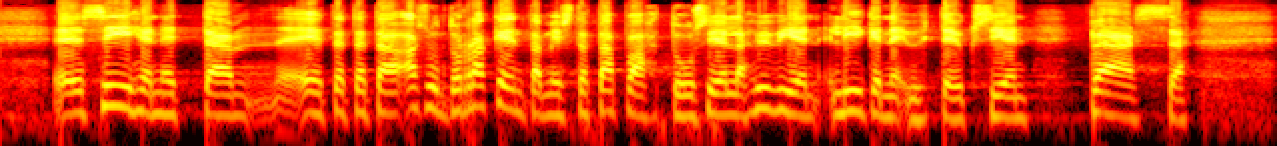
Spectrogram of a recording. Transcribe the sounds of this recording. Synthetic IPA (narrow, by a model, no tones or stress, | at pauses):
siːhenet̪ːæet̪ːæt̪æt̪æɑsunt̪orɑkent̪ɑmist̪ɑt̪ɑpɑht̪uːsielːæhyʋienliːkenːḛʔyht̪eyksienpæːsːæ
